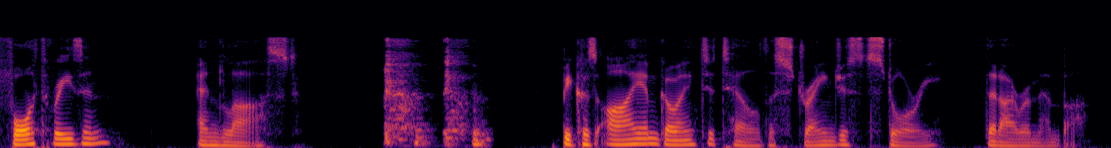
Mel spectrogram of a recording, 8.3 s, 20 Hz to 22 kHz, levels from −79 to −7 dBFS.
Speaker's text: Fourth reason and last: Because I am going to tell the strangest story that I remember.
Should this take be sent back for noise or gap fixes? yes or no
yes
